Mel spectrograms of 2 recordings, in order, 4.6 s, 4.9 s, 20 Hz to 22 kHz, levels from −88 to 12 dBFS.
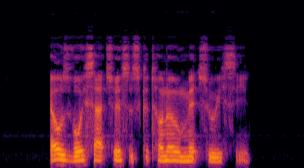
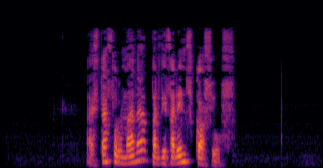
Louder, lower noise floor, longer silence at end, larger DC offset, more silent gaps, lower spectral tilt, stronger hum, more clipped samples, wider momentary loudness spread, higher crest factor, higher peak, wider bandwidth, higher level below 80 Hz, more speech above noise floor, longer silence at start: first, -16 LUFS vs -23 LUFS; first, -83 dBFS vs -75 dBFS; second, 0.85 s vs 1.35 s; neither; neither; about the same, -5 dB/octave vs -5 dB/octave; neither; neither; about the same, 13 LU vs 14 LU; second, 16 dB vs 22 dB; about the same, -2 dBFS vs -4 dBFS; second, 9.4 kHz vs 11.5 kHz; first, -58 dBFS vs -74 dBFS; first, 67 dB vs 52 dB; second, 0.75 s vs 1.3 s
